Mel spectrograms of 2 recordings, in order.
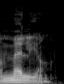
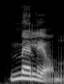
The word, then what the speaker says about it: Melyon: Hur uttalar du varumärket? För jag vill inte säga fel. – Ja, Melion. – Melion. Det är mm. inte svårare än så.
